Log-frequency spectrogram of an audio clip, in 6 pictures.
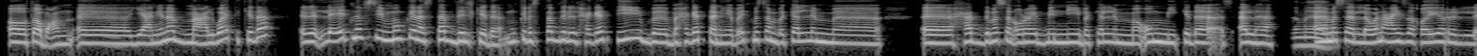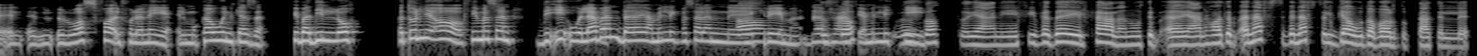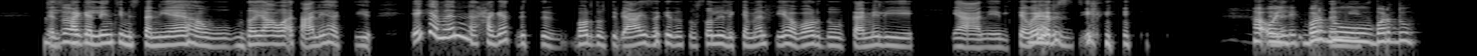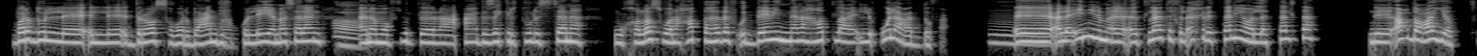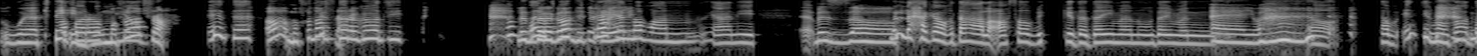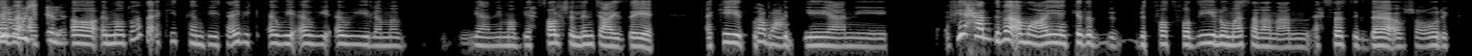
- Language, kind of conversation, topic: Arabic, podcast, إزاي تتغلّب على حبّك للكمال قبل ما تبدأ؟
- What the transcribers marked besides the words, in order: laughing while speaking: "الكوارث"; giggle; chuckle; giggle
